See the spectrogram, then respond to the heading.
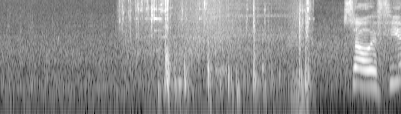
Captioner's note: keys tinkling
